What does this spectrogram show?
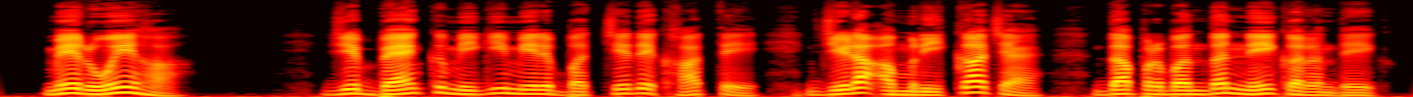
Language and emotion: Dogri, angry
